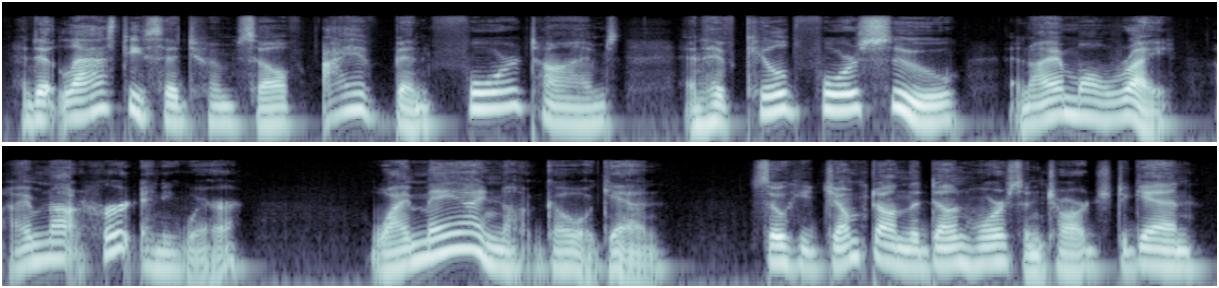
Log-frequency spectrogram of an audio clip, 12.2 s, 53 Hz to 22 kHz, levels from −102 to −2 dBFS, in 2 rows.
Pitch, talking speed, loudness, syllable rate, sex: 145 Hz, 210 wpm, -19 LUFS, 5.3 syllables/s, female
